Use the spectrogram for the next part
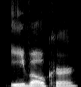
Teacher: In America, people say evoker with emphasis on the second syllable. Evoker, making it sound clear and firm. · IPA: /ɪˈvoʊ.kər/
